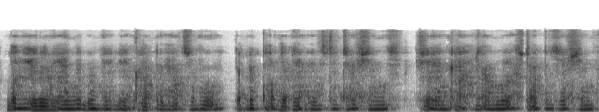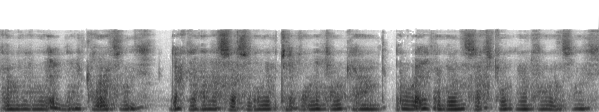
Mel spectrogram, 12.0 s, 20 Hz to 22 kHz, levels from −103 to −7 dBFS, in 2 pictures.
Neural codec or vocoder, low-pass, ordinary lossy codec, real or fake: autoencoder, 22.05 kHz, a latent of 192 numbers a frame, VITS, trained on one speaker; 7.2 kHz; AAC, 32 kbps; fake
